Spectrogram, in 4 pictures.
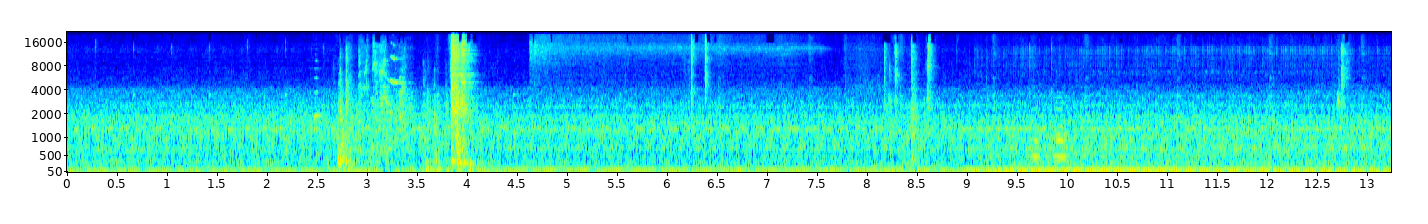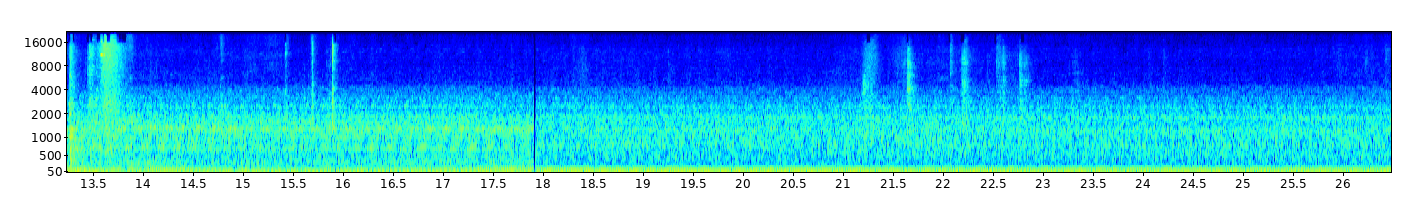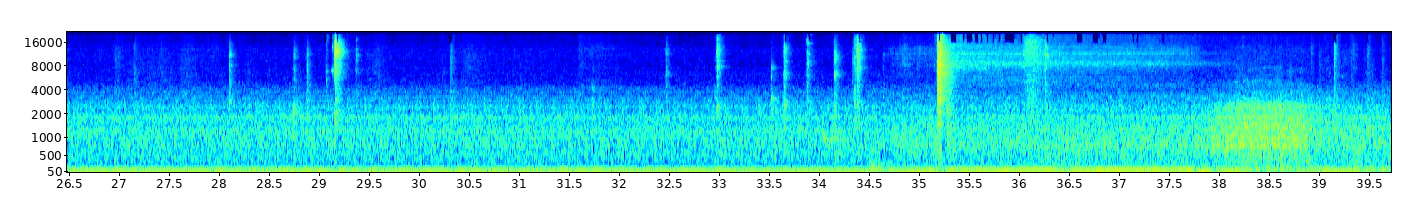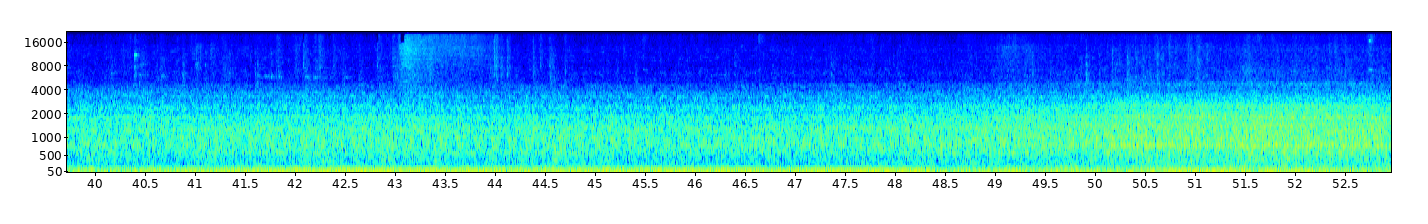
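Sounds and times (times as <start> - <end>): bus engine humming: 0.0 - 52.9
short hiss: 35.1 - 37.7.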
